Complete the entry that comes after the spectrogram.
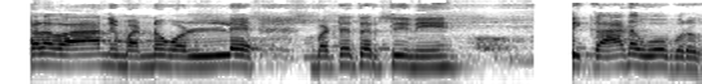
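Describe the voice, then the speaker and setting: A cartoonish character voice from a woman, high-pitched and monotone, with flat intonation at a moderate pace. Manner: gruff, rustic dialect.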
